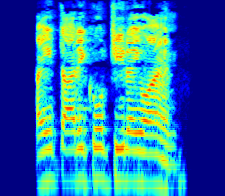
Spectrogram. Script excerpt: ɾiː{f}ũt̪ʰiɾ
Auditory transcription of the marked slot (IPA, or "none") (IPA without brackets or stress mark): x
